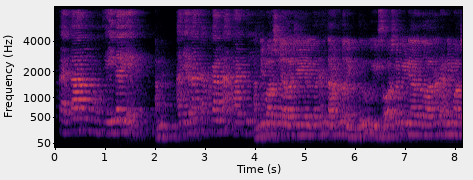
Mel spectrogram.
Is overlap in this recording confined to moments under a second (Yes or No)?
Yes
